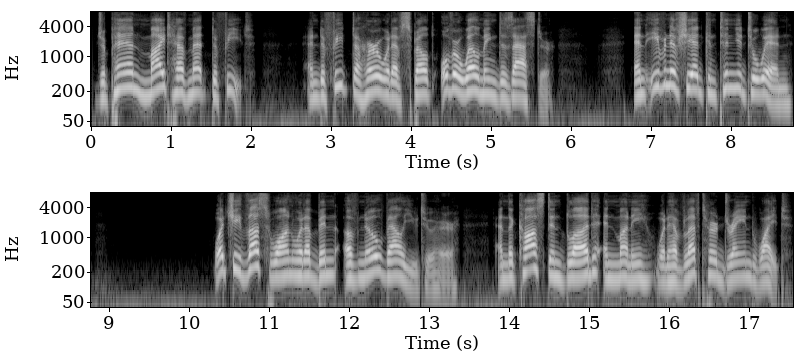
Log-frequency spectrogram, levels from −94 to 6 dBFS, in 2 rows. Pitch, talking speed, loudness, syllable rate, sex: 170 Hz, 160 wpm, -18 LUFS, 4.5 syllables/s, male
